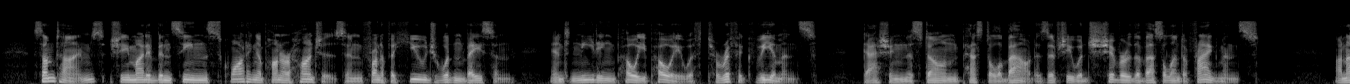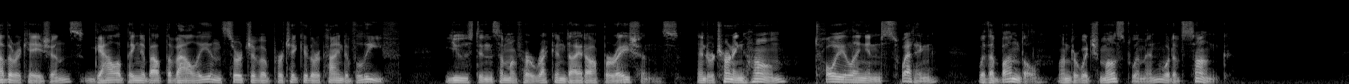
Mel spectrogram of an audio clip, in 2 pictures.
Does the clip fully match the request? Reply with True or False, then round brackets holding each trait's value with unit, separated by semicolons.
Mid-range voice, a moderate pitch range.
False (95 Hz; 3.7 semitones)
